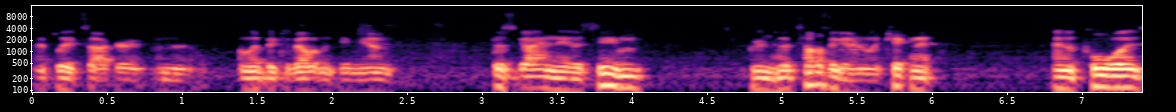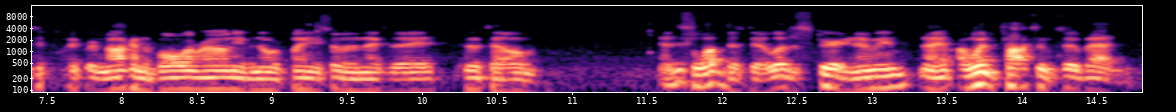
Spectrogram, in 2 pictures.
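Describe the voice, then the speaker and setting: Male podcast host, low voice, earnest rambler, muffled lo-fi sound with faint noise. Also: steady tone, fast talker. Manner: rambling, earnest, laughs at own jokes. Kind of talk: casual chat.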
